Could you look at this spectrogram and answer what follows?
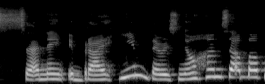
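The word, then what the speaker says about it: إبراهيم: word is Ibrahim Ibrahim under letter Aleph we have Hamza as you can see if we have Hamza under letter L if we pronounce it like e not like ah e ha ah he Ibrahim if we will have Hamza about this panic i I would have treated like Ibrahim Ibrahim it's wrong it's sending Ibrahim there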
